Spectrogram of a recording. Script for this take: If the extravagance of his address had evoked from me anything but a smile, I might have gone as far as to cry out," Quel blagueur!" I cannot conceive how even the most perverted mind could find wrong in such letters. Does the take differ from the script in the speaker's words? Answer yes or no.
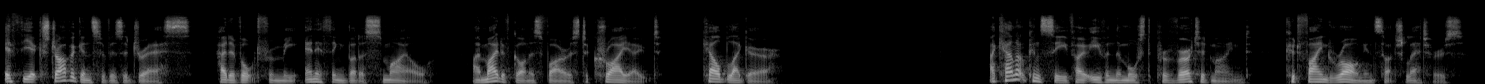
no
